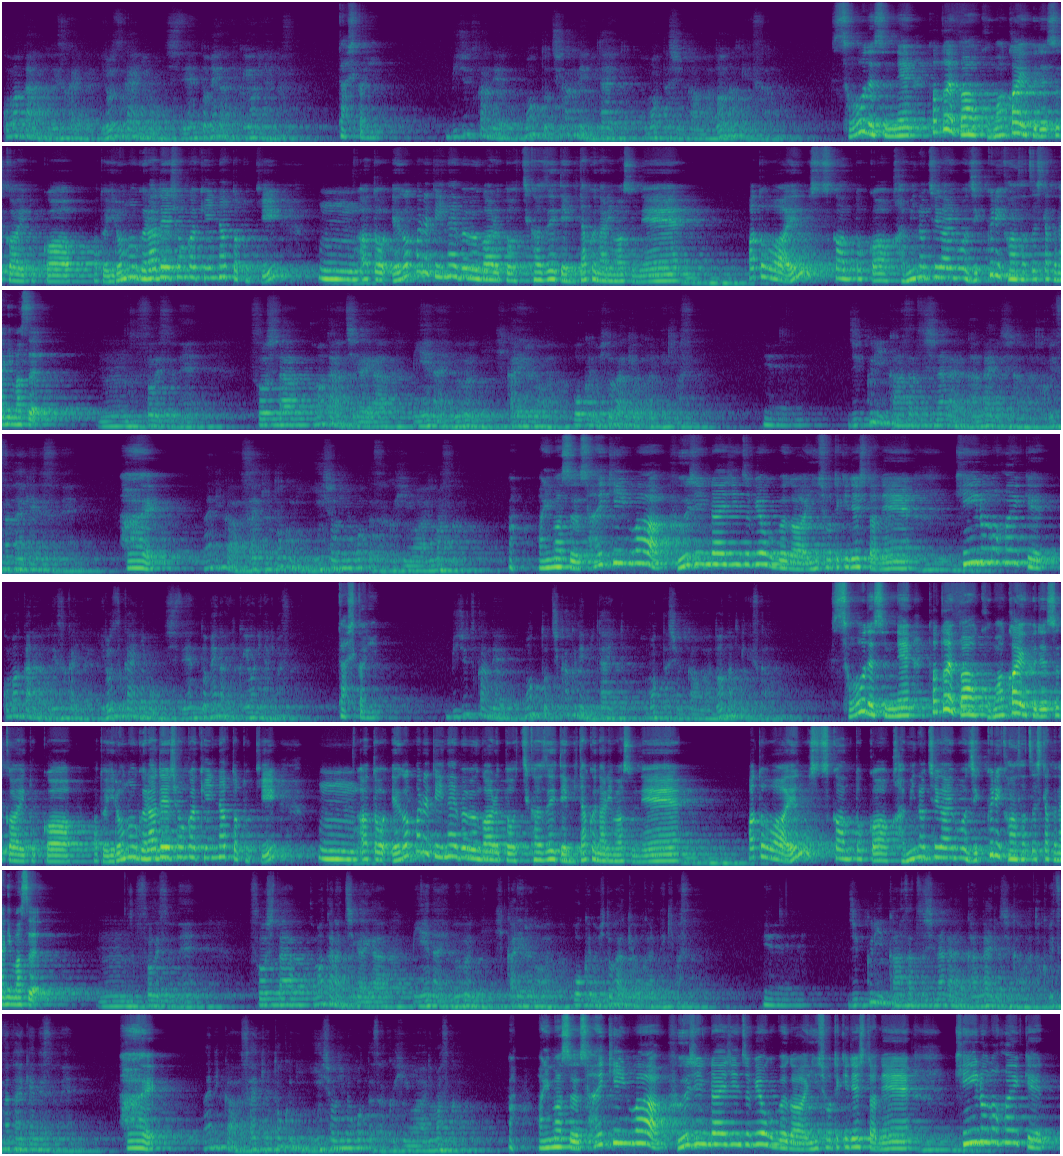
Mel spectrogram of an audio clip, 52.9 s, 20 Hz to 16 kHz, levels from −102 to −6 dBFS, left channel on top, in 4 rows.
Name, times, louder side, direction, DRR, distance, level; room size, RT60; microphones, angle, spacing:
voice 1, 0.0-3.5 5.5-9.7 17.3-17.7 21.7-22.4 27.6-28.9 29.6-35.2 37.0-40.6 42.2-45.6 51.1-51.7, right 1 dB, 45° right, -3 dB, 4.8 m, -45 dB
voice 2, 4.2-4.7 10.5-16.7 17.2-21.7 22.6-27.0 36.0-36.5 41.2-41.6 46.0-46.1 46.4-51.1 51.6-52.7, right 2 dB, 60° right, 9 dB, 1.2 m, -32 dB
28.0 x 27.5 x 3.8 m, 2.2 s
head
